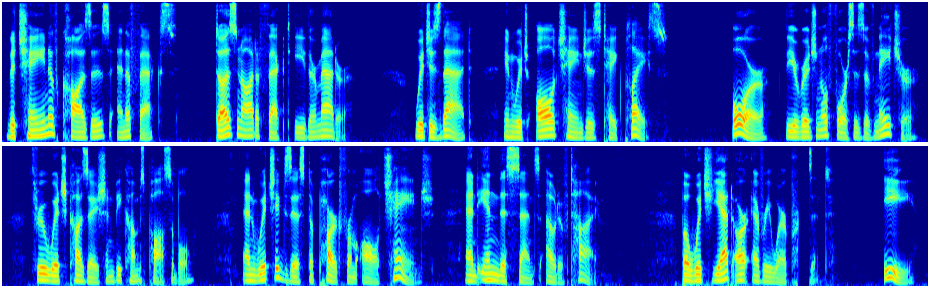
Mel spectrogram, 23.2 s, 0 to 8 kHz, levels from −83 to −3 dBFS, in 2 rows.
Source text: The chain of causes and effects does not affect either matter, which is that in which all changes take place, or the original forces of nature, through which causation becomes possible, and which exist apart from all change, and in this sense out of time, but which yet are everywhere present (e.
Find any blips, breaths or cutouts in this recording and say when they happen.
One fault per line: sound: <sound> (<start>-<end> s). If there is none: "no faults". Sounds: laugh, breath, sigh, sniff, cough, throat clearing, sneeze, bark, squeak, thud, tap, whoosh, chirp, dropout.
sound: dropout (21.5-21.7 s)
